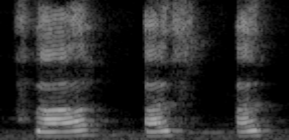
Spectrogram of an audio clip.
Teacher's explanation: اس میں سانس جاری رہتی ہے، اور یہ وہ لیٹر ہے جو کہ سانس کے ساتھ ادا ہوتا ہے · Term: ہمس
